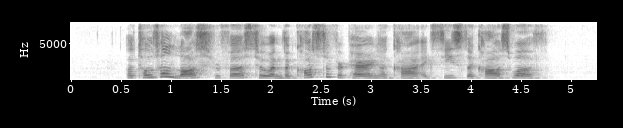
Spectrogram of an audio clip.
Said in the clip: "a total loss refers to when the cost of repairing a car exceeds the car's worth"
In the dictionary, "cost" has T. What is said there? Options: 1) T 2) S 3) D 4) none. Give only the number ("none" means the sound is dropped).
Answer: 1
